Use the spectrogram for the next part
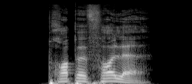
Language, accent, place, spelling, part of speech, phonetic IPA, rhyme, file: German, Germany, Berlin, proppevolle, adjective, [pʁɔpəˈfɔlə], -ɔlə, De-proppevolle.ogg
- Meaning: inflection of proppevoll: 1. strong/mixed nominative/accusative feminine singular 2. strong nominative/accusative plural 3. weak nominative all-gender singular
